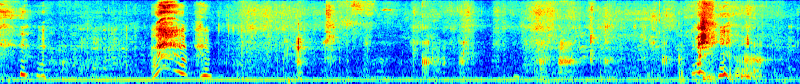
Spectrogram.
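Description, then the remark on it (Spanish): A small female dog named Zoe plays with a plush toy rat, letting out snorts, soft growls and a couple of rising whimpery squeaks, with a livelier flurry near the end over a steady low electrical hum. “Y quiero que veas a mi perrita ahí jugando con el peluche que Ezequiel le compró.”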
